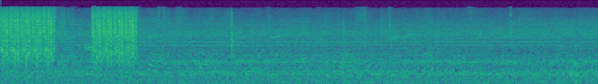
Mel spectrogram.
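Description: Camera shutters firing in two short rapid bursts within the first second, then a fainter steady background with distant voices.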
